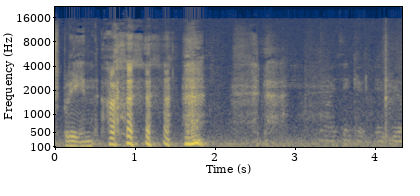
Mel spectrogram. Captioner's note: laughing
